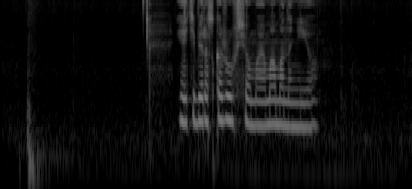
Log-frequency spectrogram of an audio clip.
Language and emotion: Russian, neutral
